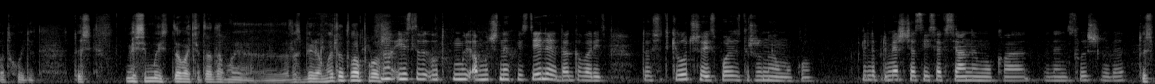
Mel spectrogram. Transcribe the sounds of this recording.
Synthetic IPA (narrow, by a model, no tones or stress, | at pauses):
pɐt̪xo̞dʲɪt̪t̪o̞jɪsʲtʲ | jesʲlʲɪmɨd̪ɐvajtʲɪt̪ɐd̪amɨrəzbʲɪɾʲo̞mɛt̪ət̪vɐpɾo̞snujesʲlʲɪvot̪mɐmʊt͡ɕnɨxɪzʲdʲelʲɪjəxd̪aɡəvɐɾʲitʲt̪ofsʲot̪ə̥kʲɪlˠut͡ʂʂɨɪspolʲzəvətʲrʐɨnujmukʊ | ilʲɪnəpɾʲɪmʲersʲɪ̥t͡ɕːasjesʲtʲɐfʲsʲanɨjmʊkaaɾnəslˠɨʂəlʲɪd̪atojɪsʲtʲ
